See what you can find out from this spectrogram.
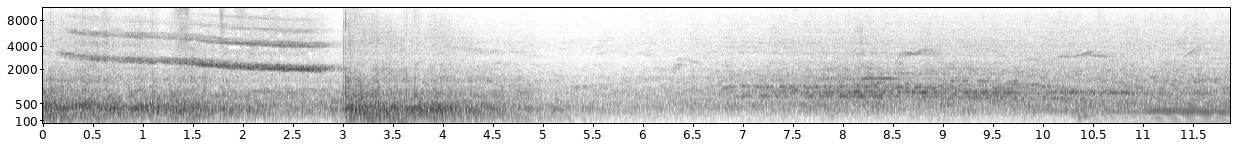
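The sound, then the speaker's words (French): Fireworks explode: high whistling tones lead into a sharp, loud crackling burst, which trails off into a lower, fading rumble. “Qui explose et qui meurt, déjà? Feu d'artifice.”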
